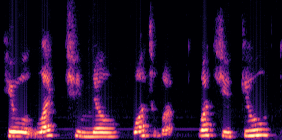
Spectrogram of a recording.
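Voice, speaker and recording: High-pitched student interviewer. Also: female voice, fairly even intonation, moderate pace, a little mellow, husky, low-quality recording. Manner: polite, scripted question reading. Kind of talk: reading interview questions.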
